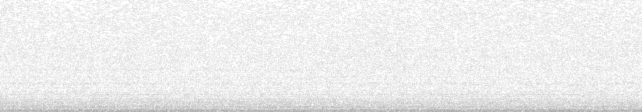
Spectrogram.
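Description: Steady low diesel drone at idle with a slightly uneven, lumpy beat underneath, no clear knock; rough idle, cause not evident. Cause suspected, not confirmed.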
